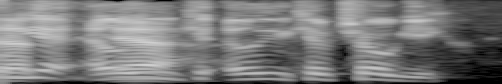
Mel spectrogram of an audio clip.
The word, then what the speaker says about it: Eliud Kipchoge: Kipoge, I think, is that how you say it? – Who? – Ulid, who's just Eliud Kipchoge.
